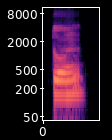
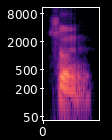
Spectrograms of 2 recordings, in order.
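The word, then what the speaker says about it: 屯: tiene dos significados y se pronuncia de dos maneras distintas en la mayoría de los casos se pronuncia Tun que significa reunir juntar y llenar con abundancia en la antigua China un almacén se llamaba atún y el lichin y solo en el lichin este carácter tiene el significado de comienzo en este caso se pronuncia zoom el Antiguo pictograma de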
